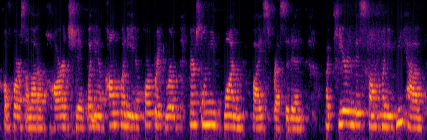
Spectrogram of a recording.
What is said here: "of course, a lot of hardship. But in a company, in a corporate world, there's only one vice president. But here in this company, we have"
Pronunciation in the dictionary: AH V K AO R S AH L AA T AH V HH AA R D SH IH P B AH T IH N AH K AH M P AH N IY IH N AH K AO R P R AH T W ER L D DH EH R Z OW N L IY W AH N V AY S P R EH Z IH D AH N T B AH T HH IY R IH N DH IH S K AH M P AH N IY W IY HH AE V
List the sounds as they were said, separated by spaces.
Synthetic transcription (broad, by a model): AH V K AO R S AH L AA T AH V HH AA R D SH IH P B AH T IH N AH K AH M P AH N IY IH N AH K AO R P R AH T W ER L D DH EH R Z OW N L IY W AH N V AY S P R EH S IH D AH N T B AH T HH IY R IH N DH IH S K AH M P AH N IY W IY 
